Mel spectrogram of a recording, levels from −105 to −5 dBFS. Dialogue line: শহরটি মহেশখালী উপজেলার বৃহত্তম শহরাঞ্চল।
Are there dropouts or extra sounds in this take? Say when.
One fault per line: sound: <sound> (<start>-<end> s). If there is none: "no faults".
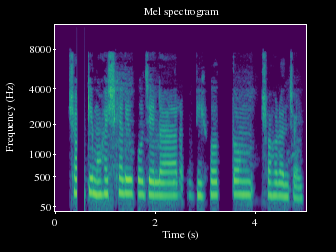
sound: dropout (0.4-0.6 s)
